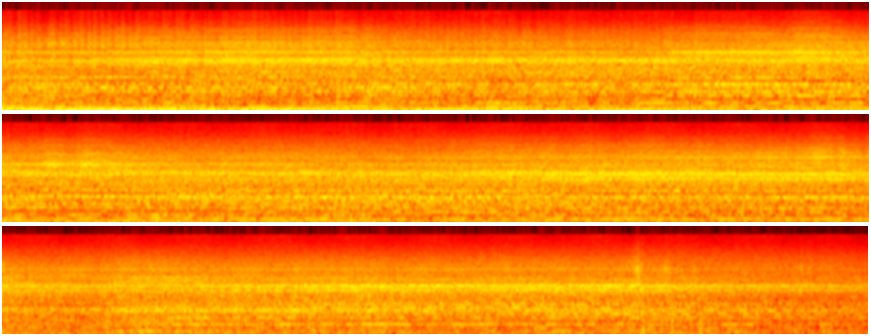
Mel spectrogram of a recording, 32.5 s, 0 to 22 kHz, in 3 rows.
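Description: Harsh, buzzing electronic drone from the Empty Glass fuzz pedal's oscillator, pushed through a chain of effects pedals: one steady pitch thick with overtones and a hissing upper layer. The pitch shifts once as the settings are worked, with a brief dip about 23 seconds in.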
